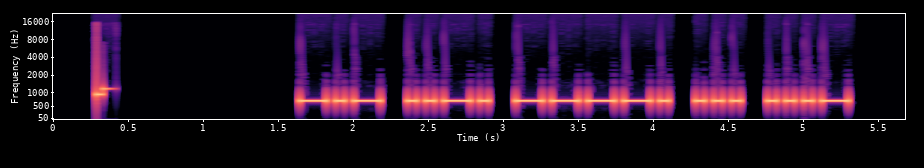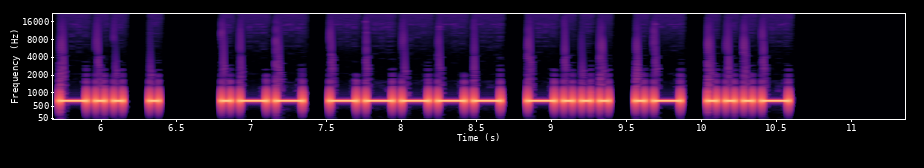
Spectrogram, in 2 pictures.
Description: Morse code, heard as a keyed tone, about 20 wpm, 700 Hz. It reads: KF9SV DE W0BAV
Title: USA Callsign DE Callsign - 5 Characters - 20wpm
